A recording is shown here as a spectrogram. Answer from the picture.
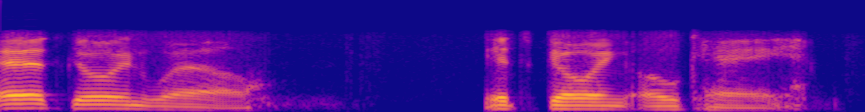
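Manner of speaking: put-on flat, unenthused delivery. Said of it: "you don't sound too enthused there".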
